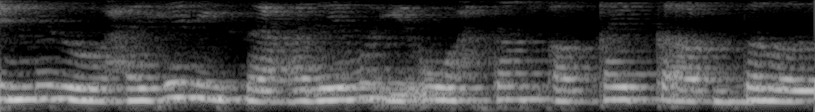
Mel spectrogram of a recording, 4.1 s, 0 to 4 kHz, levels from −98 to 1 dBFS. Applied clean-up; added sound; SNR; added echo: none; none; none; reverberation time 0.7 s.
